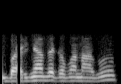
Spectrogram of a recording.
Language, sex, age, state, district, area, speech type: Maithili, male, 18-30, Bihar, Supaul, rural, conversation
